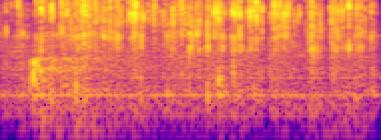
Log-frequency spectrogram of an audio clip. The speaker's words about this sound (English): If you don't mind, I'll get mine out of the cellophane.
